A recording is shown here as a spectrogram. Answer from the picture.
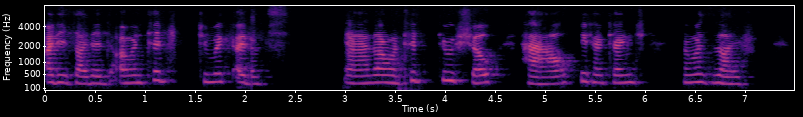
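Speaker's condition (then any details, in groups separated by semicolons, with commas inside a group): Down syndrome; congenital, stutter; brought out by anxiety, learned to control stutter for public speaking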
